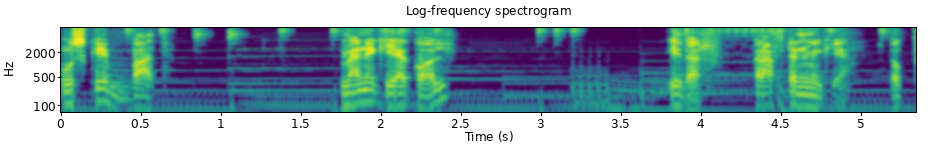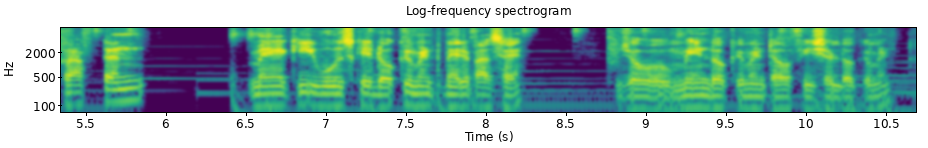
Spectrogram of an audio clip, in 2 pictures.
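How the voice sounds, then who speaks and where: An esports player in his thirties talks bluntly and heatedly into a headset mic, sitting in a gaming chair in a small room and repeating himself to press his points during livestream talk and a call recording. His voice is low, at a moderate pace, with frequent pauses and faint music in the background.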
